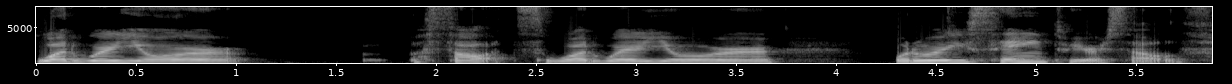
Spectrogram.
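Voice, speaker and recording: Speaking at a very slow pace, a woman with a fairly low pitch is heard on a very clean recording with a silent background. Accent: non-native. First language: not English. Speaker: vlogger. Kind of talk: casual chat. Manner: halting.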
